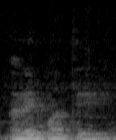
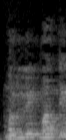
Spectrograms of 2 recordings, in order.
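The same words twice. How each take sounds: First: Menikmati drawn out slowly and lower; savoring. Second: Said in the usual way. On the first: Shown as a demonstration. Preacher showing congregation how to savor dhikr, slow and soft. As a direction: linger over menikmati softly.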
